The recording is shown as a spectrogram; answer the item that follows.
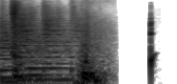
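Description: Background music with sustained notes and a beat, cutting off about one and a half seconds in, followed near the end by a single short pop sound effect.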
